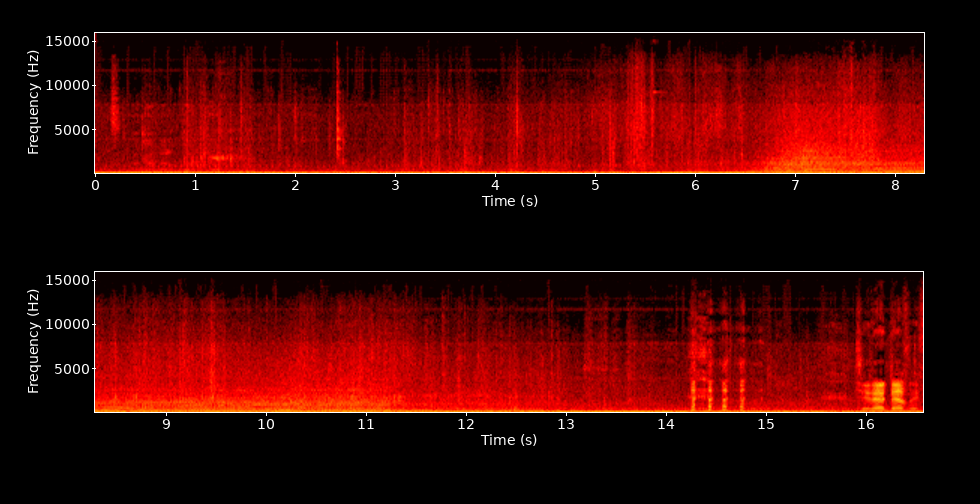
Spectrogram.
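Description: Car on a casual drive around a park loop, drifting through turns: continuous loud engine rumble and tyre roar that swells and revs mid-way, with occasional voices over the noise.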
